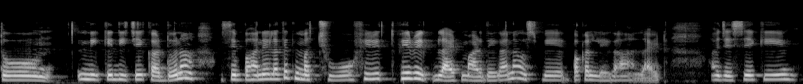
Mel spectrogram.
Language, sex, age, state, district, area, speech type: Hindi, female, 18-30, Uttar Pradesh, Prayagraj, urban, spontaneous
